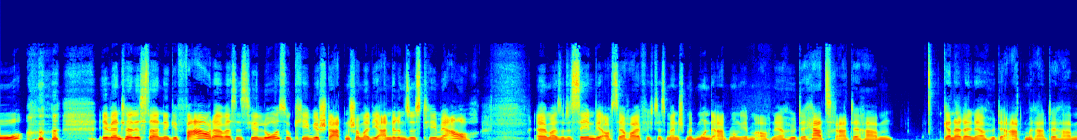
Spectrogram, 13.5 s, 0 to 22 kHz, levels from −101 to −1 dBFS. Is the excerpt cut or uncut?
uncut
